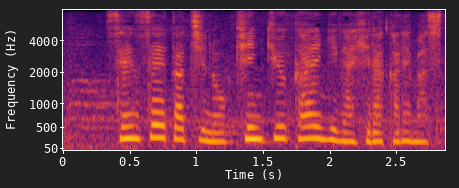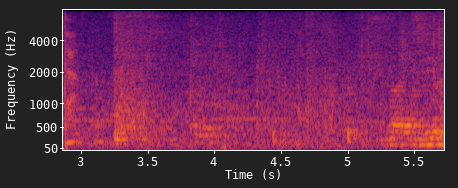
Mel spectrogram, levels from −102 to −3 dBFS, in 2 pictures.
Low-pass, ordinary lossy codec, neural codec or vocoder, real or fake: none; none; none; real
